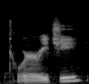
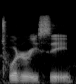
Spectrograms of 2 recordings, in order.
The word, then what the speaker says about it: Tortorici: So half the time I say Tortorici, the other half it's Tortorici.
